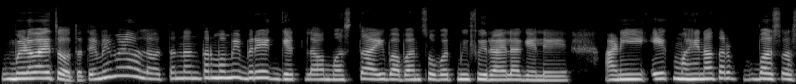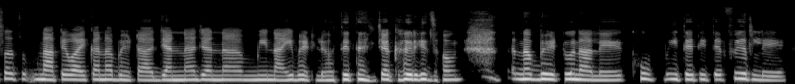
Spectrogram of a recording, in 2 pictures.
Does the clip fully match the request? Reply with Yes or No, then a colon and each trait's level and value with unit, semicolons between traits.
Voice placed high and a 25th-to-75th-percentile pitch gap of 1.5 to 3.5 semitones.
Yes: high, 230 Hz; average, 2.9 semitones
